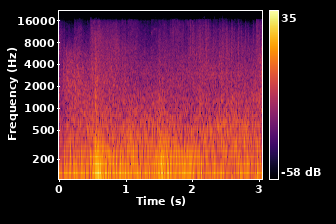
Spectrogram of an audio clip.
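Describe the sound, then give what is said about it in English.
Bazooka fire and explosions in a shooter video game set in a mall: two deep booms burst out of a continuous, loud rumbling roar. “Okay, seriously, this mall is ridiculous. There's a bazooka here, but I can't fathom why.”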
